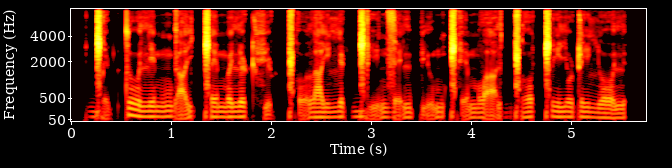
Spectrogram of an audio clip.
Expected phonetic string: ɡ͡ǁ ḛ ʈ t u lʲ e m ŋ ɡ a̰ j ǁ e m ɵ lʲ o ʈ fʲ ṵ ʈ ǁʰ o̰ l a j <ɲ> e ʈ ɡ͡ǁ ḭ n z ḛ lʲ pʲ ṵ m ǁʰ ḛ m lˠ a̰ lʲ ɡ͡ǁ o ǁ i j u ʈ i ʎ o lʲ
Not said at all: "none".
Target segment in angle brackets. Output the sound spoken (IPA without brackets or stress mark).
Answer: ʎ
